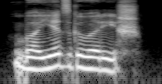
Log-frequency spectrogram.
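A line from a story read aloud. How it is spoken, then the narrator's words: Scoffing. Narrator (Russian): хмыкнул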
